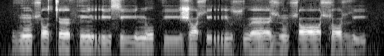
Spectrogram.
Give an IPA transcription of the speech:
v õ ɬ ɔ t œ f ĩ r i s iː n o k iː ʒ ɒ ɬ i r i sʷ ɜː ɮ õ ɬ ɒː ɬ ɔ ɮ i

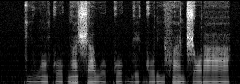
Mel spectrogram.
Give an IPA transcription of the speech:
k i˨ w ɔ̃˧ k o˧ ɡ ã˦ ʃ a˧ w o˨ k o˧ ɡ͡b e˨ ɡ o˧ ɾ i˦ f ã˦ d͡ʒ ɔ˦ ɾ a˦

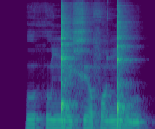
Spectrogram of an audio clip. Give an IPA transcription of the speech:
u h u ŋ͡ǃ ø xʲ ɔ f ɔ ŋ͡ǃ u

